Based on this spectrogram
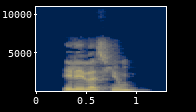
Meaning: elevation (height above something)
- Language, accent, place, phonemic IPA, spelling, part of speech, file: French, France, Lyon, /e.le.va.sjɔ̃/, élévation, noun, LL-Q150 (fra)-élévation.wav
